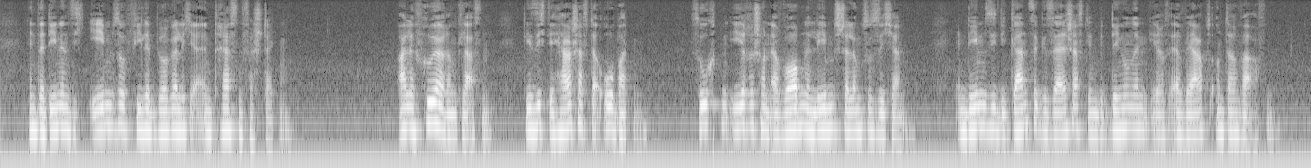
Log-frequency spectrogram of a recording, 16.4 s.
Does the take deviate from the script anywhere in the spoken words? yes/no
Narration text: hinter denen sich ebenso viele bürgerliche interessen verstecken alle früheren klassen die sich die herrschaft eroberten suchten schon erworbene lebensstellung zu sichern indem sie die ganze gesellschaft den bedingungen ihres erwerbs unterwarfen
yes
